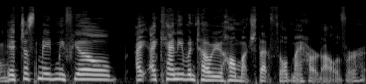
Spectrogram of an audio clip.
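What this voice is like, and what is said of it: Teary, choked-up voice. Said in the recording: “I'm getting so clumped. Somebody give me a Kleenex. ... I'm getting teary again.”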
